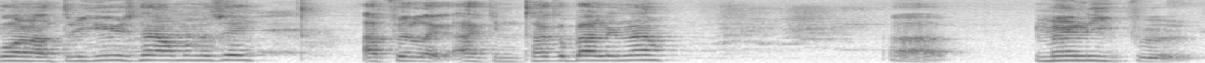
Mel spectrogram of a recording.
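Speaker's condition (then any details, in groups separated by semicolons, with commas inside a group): Cerebral palsy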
